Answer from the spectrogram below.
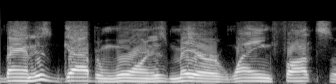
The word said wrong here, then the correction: Fouts: No, I said the name wrong. I'm sorry. His name is Jim Fouts.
